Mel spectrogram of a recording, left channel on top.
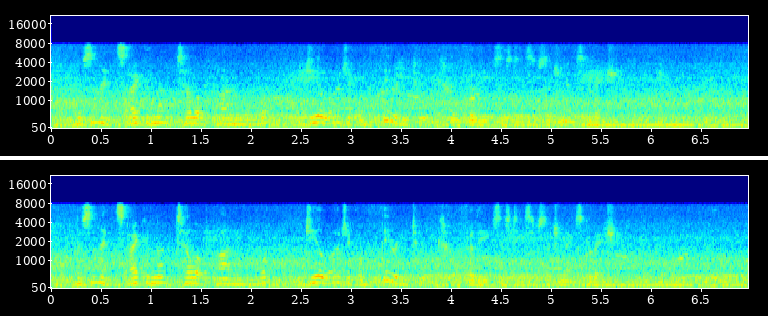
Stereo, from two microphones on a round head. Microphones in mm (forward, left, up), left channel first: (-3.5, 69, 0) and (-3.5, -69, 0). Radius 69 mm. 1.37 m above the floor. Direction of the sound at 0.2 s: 45° right (ahead or behind).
